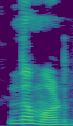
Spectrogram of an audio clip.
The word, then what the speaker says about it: Namor: Namor, Namor atacó Wakanda y T'Challa sintió que tenía que enfocarse más en ser un rey que en ser esposo.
